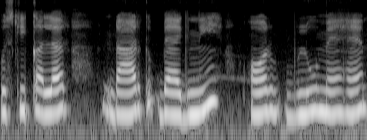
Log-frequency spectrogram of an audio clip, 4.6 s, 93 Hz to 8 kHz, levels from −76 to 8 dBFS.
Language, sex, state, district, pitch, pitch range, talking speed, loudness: Hindi, female, Uttar Pradesh, Budaun, 225 Hz, 215-235 Hz, 105 wpm, -12 LUFS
